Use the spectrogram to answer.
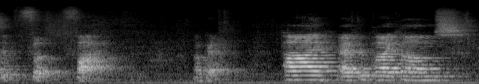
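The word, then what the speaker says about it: φ: All right, and typically we pronounce it as an F. All right, the ancient Greeks would not pronounce it as an F. We pronounce it phi.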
